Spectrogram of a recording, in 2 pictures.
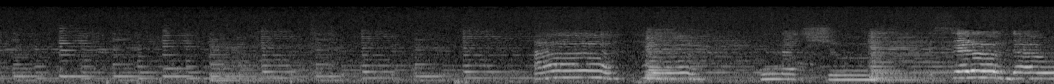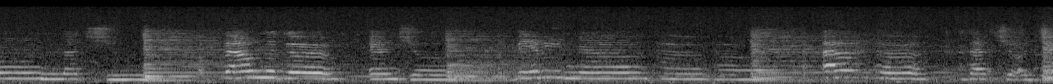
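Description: Nothing technically wrong turns up anywhere in this audio, so there's no fault here to point to.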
